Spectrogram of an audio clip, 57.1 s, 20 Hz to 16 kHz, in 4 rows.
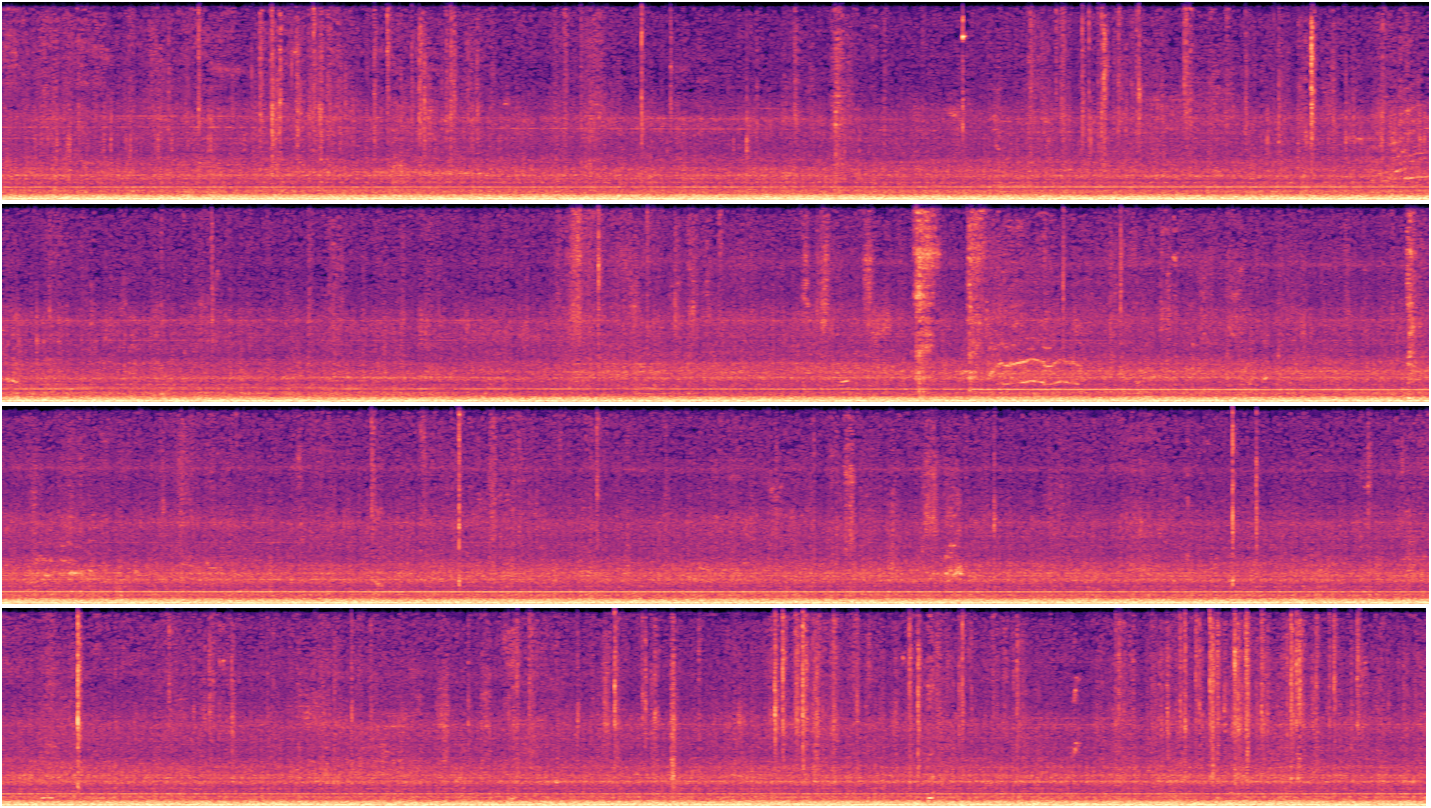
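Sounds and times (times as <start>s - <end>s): airliner cabin engine rumble: 0.0s - 57.0s.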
